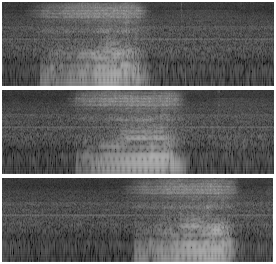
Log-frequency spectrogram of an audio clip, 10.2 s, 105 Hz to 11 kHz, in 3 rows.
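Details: Snoring: three loud, rumbling inspiratory snores, regular at about 15 breaths a minute, with steady room hum between them.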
